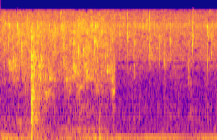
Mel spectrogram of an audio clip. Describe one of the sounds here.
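Hot oil sizzles and bubbles as food fries.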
